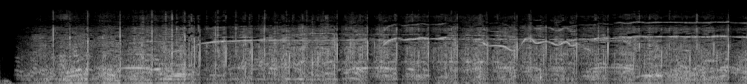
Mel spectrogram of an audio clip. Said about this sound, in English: That's the sound of activist groups gathering in Paris to mark 10 years since the killings of three Kurdish women.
